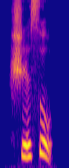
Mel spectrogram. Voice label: "食宿", Chinese

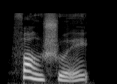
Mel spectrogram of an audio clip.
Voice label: "放水", Chinese

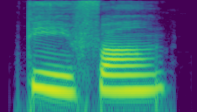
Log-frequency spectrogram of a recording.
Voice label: "地方", Chinese

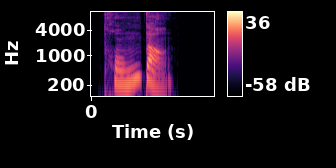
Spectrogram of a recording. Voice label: "同等", Chinese

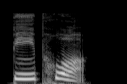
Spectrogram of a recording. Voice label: "逼迫", Chinese

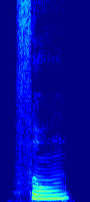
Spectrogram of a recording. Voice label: "耸", Chinese

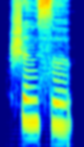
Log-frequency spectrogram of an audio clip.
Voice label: "深思", Chinese

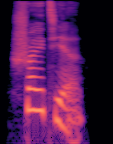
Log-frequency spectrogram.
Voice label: "衰减", Chinese

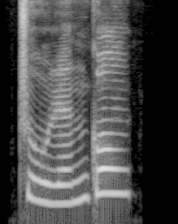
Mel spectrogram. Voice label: "主人公", Chinese

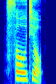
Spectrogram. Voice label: "搜救", Chinese

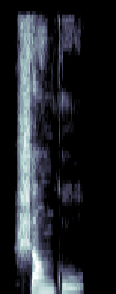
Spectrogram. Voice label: "商贾", Chinese

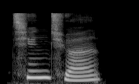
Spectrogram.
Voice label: "侵权", Chinese

